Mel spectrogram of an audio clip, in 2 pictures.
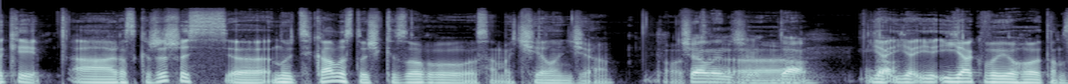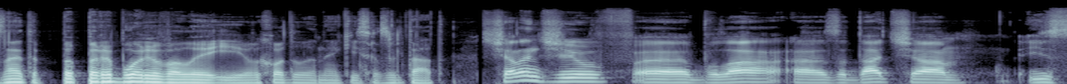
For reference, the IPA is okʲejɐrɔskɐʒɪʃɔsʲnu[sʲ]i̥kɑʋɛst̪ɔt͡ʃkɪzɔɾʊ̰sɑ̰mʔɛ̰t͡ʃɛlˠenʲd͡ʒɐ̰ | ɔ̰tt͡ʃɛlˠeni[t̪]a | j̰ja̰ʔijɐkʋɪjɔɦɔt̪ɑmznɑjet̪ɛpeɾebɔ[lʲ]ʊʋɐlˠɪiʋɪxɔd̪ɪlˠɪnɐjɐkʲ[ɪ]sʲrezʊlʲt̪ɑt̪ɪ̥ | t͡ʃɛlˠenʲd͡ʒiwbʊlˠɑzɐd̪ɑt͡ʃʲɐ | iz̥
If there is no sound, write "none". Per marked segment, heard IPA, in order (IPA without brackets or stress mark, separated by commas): t͡sʲ, d̪, ɾʲ, i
